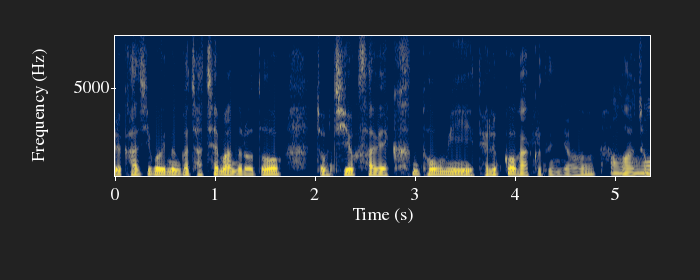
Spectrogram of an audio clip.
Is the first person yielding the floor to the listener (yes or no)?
yes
